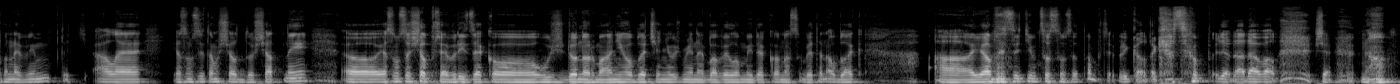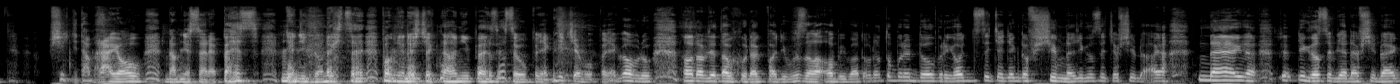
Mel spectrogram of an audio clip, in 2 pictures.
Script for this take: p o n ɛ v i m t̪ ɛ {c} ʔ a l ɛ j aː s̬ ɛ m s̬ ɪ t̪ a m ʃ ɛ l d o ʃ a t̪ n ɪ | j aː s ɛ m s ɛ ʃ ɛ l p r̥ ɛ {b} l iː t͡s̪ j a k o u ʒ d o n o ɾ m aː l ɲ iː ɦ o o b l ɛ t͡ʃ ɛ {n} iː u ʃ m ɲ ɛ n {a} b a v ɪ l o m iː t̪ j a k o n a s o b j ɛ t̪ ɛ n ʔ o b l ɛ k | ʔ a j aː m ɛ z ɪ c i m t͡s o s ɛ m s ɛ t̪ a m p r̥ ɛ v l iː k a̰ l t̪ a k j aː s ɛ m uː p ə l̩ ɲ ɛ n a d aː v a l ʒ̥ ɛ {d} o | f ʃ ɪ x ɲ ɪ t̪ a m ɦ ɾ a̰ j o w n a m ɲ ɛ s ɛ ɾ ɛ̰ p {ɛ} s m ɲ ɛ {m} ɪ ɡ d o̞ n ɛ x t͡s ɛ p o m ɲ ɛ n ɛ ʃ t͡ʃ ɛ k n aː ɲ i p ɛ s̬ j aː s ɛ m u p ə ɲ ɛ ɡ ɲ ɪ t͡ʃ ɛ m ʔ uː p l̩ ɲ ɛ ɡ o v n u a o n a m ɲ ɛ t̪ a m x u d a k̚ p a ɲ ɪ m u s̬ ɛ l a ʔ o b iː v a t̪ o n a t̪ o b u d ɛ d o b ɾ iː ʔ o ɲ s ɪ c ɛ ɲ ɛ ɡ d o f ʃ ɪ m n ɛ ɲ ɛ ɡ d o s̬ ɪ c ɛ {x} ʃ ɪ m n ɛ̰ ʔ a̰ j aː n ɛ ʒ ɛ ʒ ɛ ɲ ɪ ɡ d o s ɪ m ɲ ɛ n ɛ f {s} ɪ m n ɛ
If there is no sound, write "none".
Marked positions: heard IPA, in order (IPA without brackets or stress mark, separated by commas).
c, v, ɲ, ɛ, n, ɛ, ɲ, f, ʃ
